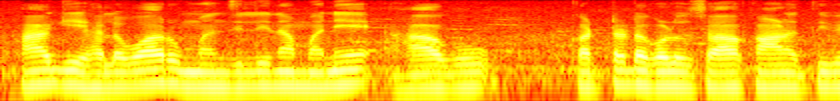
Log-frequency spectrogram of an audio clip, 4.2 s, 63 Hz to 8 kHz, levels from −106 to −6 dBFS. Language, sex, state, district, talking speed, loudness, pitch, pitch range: Kannada, male, Karnataka, Bidar, 115 wpm, -18 LUFS, 125 Hz, 125-135 Hz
